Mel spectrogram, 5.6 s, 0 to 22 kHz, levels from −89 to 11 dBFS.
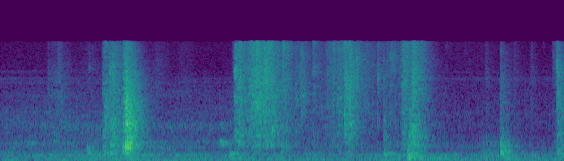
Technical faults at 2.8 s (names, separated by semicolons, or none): none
